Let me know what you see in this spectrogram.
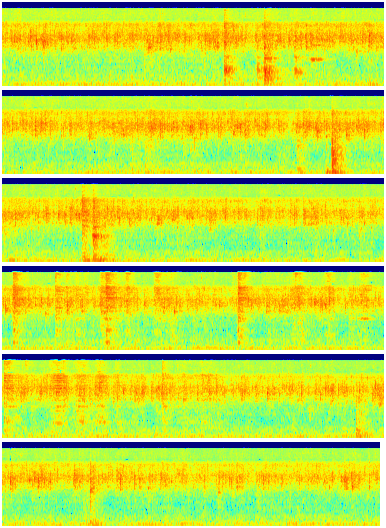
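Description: Food frying in hot cooking oil: a steady sizzle, broken by a few sharp knocks and clicks, mostly in the first half and middle.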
